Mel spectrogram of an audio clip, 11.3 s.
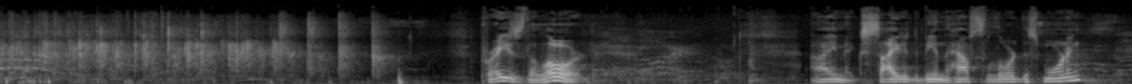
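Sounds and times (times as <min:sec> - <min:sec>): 
church audience applause welcoming a guest speaker: 0:00.0 - 0:04.0
speech: 0:04.8 - 0:06.0, 0:08.2 - 0:11.1.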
